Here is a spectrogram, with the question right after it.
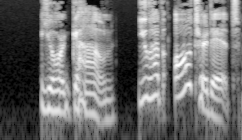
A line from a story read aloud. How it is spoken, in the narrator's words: Mama cried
